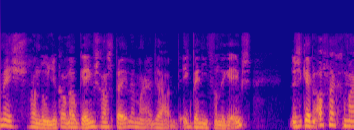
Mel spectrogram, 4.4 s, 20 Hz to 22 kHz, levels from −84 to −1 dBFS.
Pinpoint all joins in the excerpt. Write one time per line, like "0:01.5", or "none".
none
